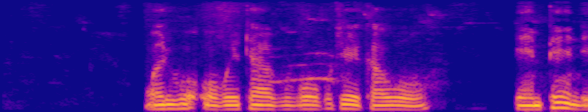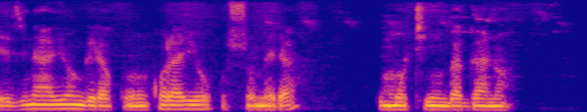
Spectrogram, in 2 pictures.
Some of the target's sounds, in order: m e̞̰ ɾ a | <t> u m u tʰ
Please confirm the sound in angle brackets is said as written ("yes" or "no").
no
